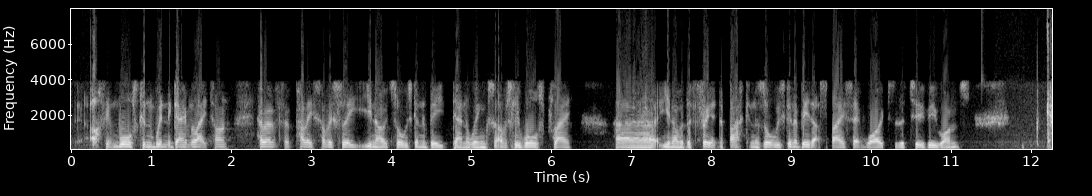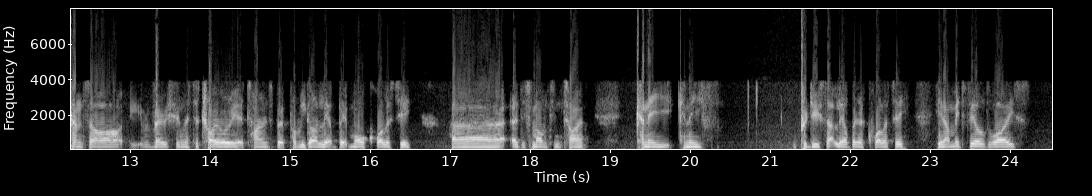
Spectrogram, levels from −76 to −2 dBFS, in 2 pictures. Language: English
